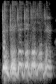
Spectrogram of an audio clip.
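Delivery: loud chanted dramatic music, rising high; chanted dun dun. Retold or imitated. GM voicing the player being dragged, loud chanted tune. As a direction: belt out a mock suspense theme. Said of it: "and you're like".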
